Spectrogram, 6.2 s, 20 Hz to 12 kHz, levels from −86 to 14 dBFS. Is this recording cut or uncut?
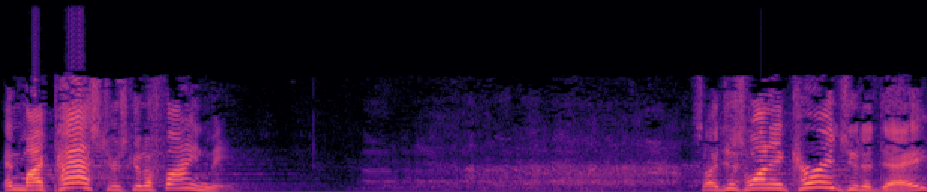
cut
